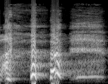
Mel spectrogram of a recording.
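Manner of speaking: high bursting giggle. Real, not acted. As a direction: break into a real giggle. Laughing at her blocked nose.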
